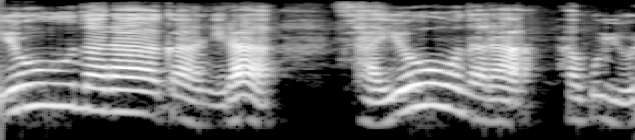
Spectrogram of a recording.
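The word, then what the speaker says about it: さようなら: 발음한다 자음으로 발음한다 그래서 4 유우 나라가 아니라 사요나라 하고요 를 길게 발음해 주는 장은 이 되었다 자 센세 사요나라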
